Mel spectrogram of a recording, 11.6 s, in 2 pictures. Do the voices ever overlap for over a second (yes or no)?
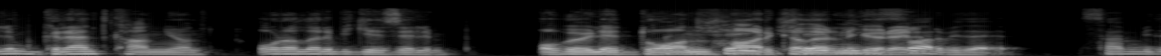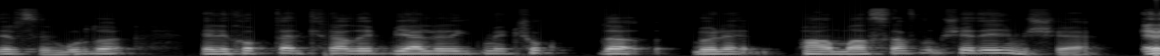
yes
